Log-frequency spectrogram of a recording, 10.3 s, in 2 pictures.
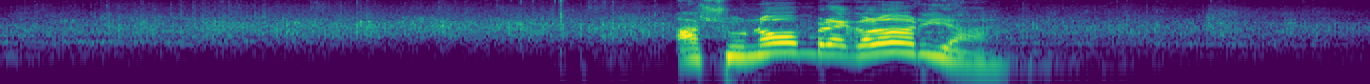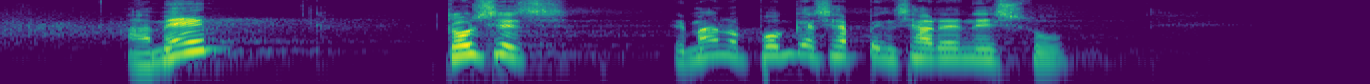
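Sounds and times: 
audience applauding: 0.0s - 6.1s
speech: 2.5s - 3.9s, 5.6s - 6.1s, 6.8s - 9.2s.

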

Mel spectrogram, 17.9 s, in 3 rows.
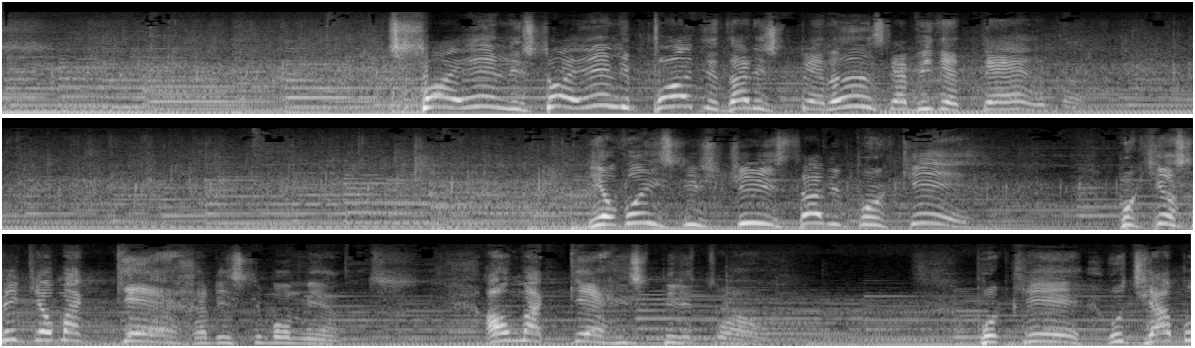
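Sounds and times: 
audience applauding: 0.0s - 13.1s
speech: 2.3s - 5.5s, 8.9s - 10.9s, 11.6s - 15.8s, 16.8s - 17.8s.

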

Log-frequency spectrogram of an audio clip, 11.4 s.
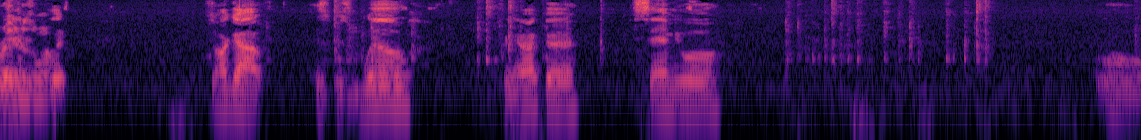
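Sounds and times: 
speech: 0.0s - 0.8s, 2.1s - 4.2s, 5.0s - 7.3s
keyboard typing: 2.5s - 6.1s, 7.8s - 10.0s, 11.1s - 11.4s.

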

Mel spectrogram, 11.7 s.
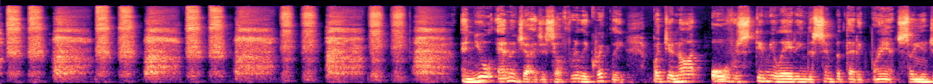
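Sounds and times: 
sharp inhales from a Sufi breathing technique: 0.0s - 5.8s, 7.8s - 8.2s
sighing exhale from a Sufi breathing technique: 0.0s - 5.8s
speech: 5.8s - 11.6s.

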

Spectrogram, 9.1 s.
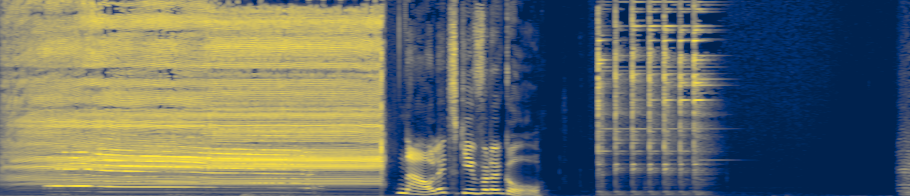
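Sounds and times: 
electric clippers buzzing: 0.0s - 4.0s
speech: 4.0s - 5.5s.

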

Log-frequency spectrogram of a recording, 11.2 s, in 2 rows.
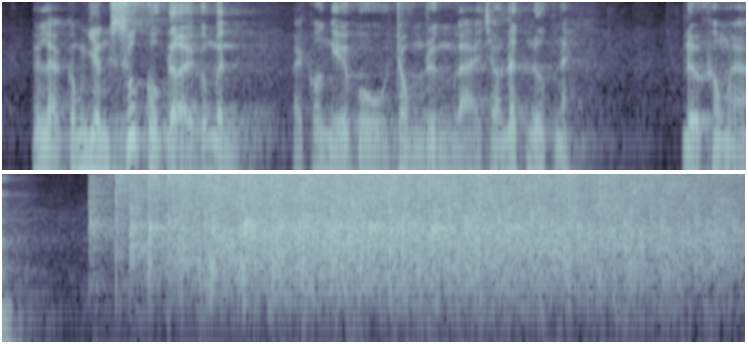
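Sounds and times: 
speech: 0.2s - 4.4s, 5.1s - 5.8s
audience applause at a Buddhist dharma talk: 6.2s - 11.1s.

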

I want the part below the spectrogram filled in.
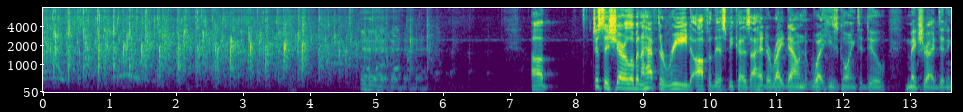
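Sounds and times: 
audience applause: 0.0s - 5.9s
laughter: 4.6s - 6.8s
speech: 4.8s - 5.9s, 7.3s - 13.6s.

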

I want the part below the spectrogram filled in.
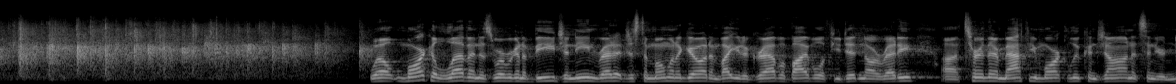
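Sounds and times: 
audience applause: 0.0s - 3.8s
speech: 3.7s - 11.7s.

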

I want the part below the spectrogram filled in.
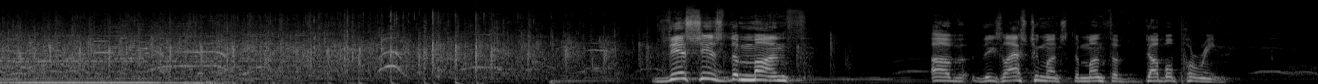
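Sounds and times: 
audience clapping: 0.0s - 8.6s
speech: 6.6s - 8.0s, 9.4s - 12.3s.

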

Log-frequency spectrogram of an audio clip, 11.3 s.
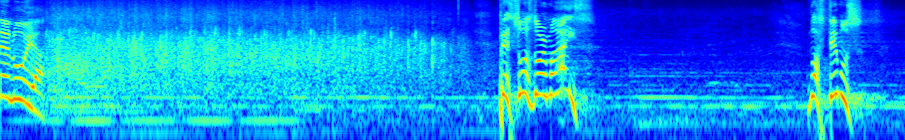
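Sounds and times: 
audience applause: 0.0s - 6.1s
speech: 0.3s - 0.7s, 6.3s - 7.4s, 10.1s - 10.8s.

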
